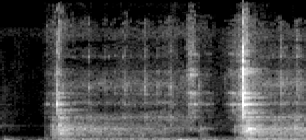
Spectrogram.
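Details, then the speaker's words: Lawn Ranger mower deck, blades removed after being seized: spindle spun by hand gives two short gritty dry rasps, worn rough spindle bearings with no grease fittings; others stiff. "See how rough those bearings are? Well, that's not all of them."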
